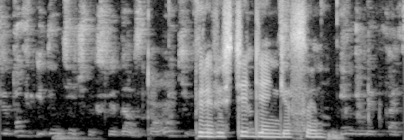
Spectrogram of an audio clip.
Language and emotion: Russian, neutral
